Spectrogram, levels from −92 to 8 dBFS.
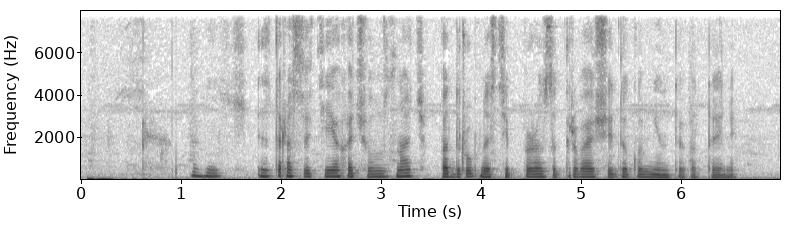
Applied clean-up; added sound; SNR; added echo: none; none; none; none.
